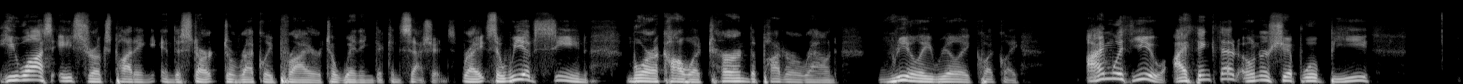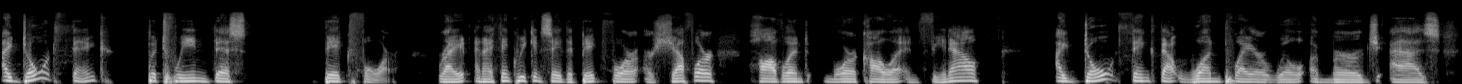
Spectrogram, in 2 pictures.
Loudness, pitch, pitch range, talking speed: -19 LUFS, 130 Hz, 115-160 Hz, 140 wpm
